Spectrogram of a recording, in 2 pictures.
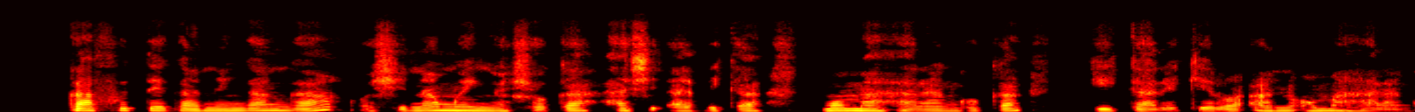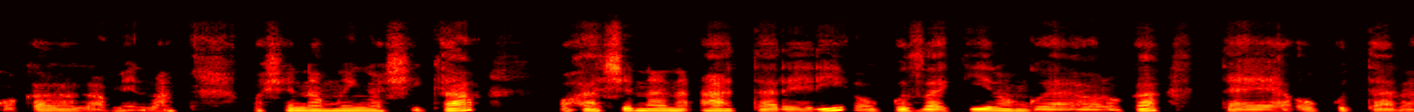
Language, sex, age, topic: Oshiwambo, male, 18-24, agriculture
